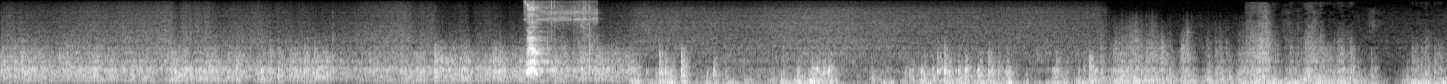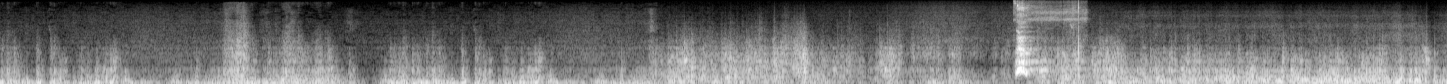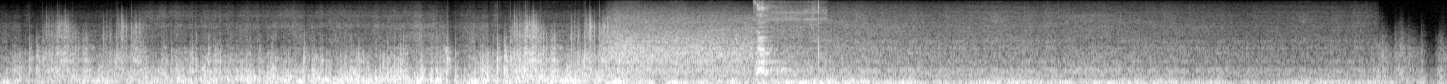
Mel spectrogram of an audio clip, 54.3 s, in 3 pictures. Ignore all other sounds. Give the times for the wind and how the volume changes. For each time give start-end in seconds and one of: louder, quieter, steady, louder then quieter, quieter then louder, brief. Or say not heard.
0.0-54.2 louder.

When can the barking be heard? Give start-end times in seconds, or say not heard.
6.5-7.4, 30.8-31.6, 45.6-46.5.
